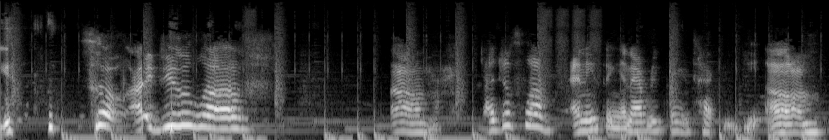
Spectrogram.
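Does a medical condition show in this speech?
Yes: cerebral palsy; quadriplegic.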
